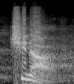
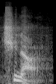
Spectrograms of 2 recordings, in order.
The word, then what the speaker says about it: Cynar: can I ask everybody to pronounce Cynar? Cynar. Cynar. Not Cynar. Not Cynar.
